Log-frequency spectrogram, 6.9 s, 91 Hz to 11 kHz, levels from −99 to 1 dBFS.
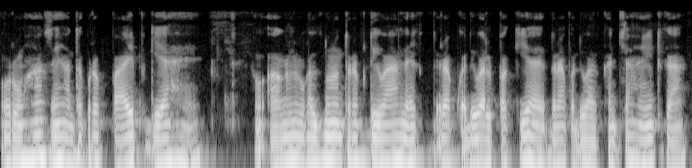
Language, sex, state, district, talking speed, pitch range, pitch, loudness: Hindi, male, Jharkhand, Palamu, 250 wpm, 105-110 Hz, 105 Hz, -16 LUFS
